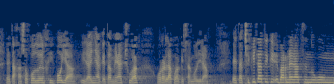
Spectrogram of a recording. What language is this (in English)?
Basque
